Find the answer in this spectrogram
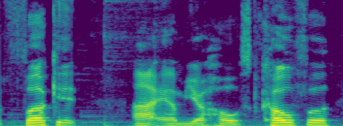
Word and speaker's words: Kofa: I am your host Kofa k-o-f-a not coffee not Khufu not Kofi or any variation thereof Kofa rhymes with sofa easy to say easy to spell right there on the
